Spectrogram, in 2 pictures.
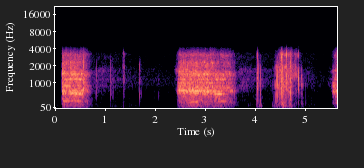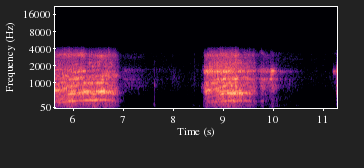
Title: Worst Snoring Ever (no kidding)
